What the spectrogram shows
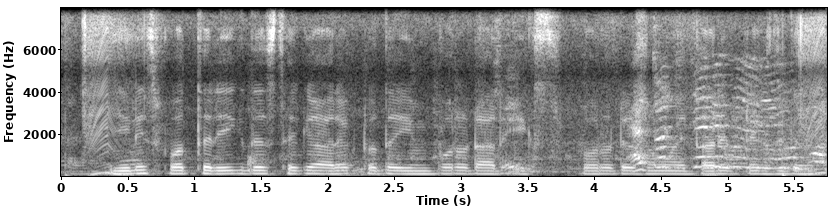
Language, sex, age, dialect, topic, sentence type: Bengali, male, 51-55, Jharkhandi, banking, statement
